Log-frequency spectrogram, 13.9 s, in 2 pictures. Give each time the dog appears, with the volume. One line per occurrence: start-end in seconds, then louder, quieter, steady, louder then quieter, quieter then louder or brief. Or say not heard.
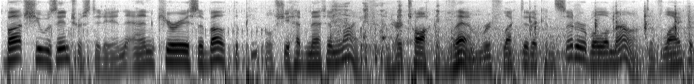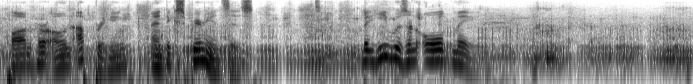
not heard.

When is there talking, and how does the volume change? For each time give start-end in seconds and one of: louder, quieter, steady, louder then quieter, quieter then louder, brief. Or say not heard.
0.0-12.3 steady.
